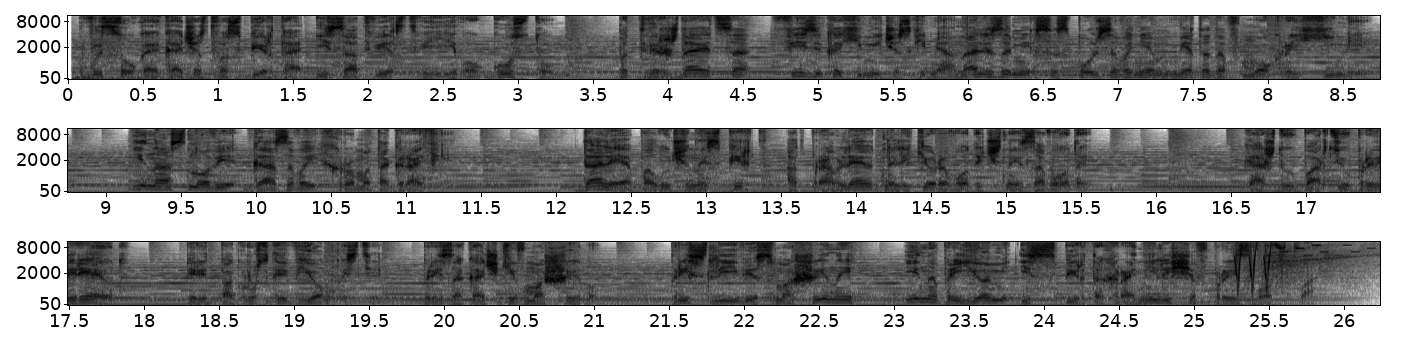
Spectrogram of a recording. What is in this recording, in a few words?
presentation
